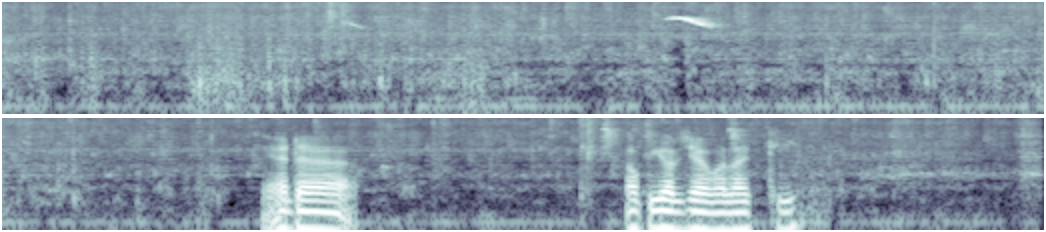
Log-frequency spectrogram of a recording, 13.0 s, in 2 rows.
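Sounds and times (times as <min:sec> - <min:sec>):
birds fluttering: 0:00.0 - 0:13.0
bird chirps: 0:04.2 - 0:04.6.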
